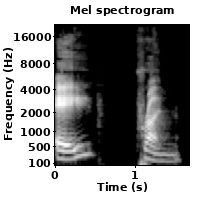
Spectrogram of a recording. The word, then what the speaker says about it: apron: The first syllable is open because it is only the vowel A. So we say apron.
